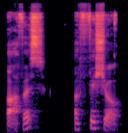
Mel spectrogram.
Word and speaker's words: official: in two parts noun office official the stress changes from first to second syllable notice the ending changes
